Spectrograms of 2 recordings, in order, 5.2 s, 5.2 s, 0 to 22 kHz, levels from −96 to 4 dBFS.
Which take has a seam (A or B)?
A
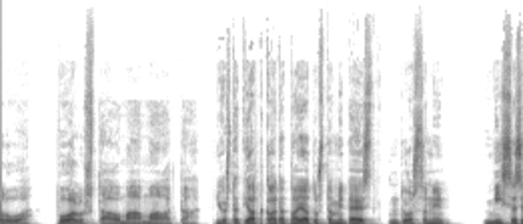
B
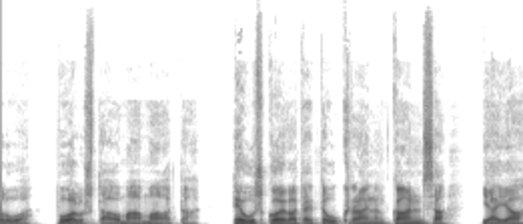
A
